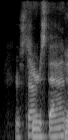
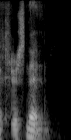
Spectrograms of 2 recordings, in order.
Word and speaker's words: Kjerstad: And I mean, how do you pronounce that guy's name you said earlier? Kjerstad? It's like K-J-E-R. – Kjerstad? – Yeah, Kjerstad.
